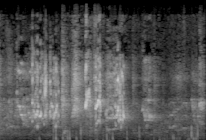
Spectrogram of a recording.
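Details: Budgerigars in busy chatter: dense, overlapping high chirps and raspy warbling that run almost continuously, with soft low knocks and taps underneath.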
